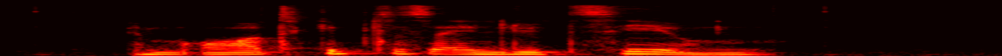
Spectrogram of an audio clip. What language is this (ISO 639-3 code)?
deu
